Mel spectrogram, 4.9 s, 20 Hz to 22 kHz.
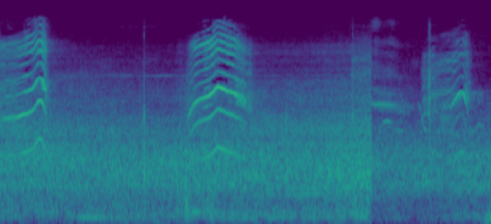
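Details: Northern lapwing at an industrial site near Veenendaal in the Netherlands, 28 May 2013, giving slurred wheezy calls with an arched pitch contour, plus a fainter later call and a few sharp clicks.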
